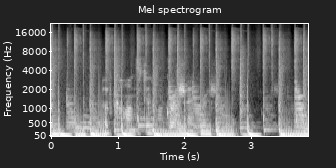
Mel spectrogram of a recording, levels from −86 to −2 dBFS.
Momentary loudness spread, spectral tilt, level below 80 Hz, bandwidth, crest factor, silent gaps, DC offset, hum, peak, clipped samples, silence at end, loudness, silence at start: 3 LU; -5 dB/octave; -10 dBFS; over 20 kHz; 8 dB; none; under 0.1%; none; 0 dBFS; under 0.1%; 0 s; -11 LUFS; 0 s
